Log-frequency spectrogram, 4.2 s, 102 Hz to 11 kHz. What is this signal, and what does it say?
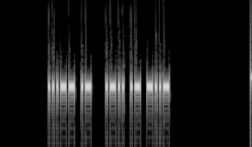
Morse code, heard as a keyed tone, about 36 wpm, 700 Hz. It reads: 3A LAX
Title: Field Day Exchanges - 35wpm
